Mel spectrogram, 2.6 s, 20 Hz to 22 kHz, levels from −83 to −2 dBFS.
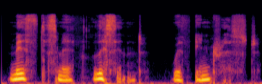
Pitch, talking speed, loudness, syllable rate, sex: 180 Hz, 115 wpm, -19 LUFS, 4.3 syllables/s, female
